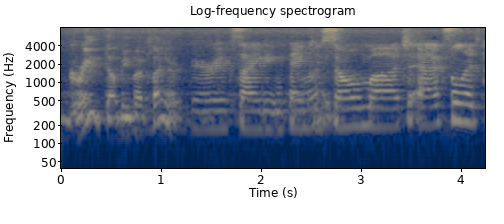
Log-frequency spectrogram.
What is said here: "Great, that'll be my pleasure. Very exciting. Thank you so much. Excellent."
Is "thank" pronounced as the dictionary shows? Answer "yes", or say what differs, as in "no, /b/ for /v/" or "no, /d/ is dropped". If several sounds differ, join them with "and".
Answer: yes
